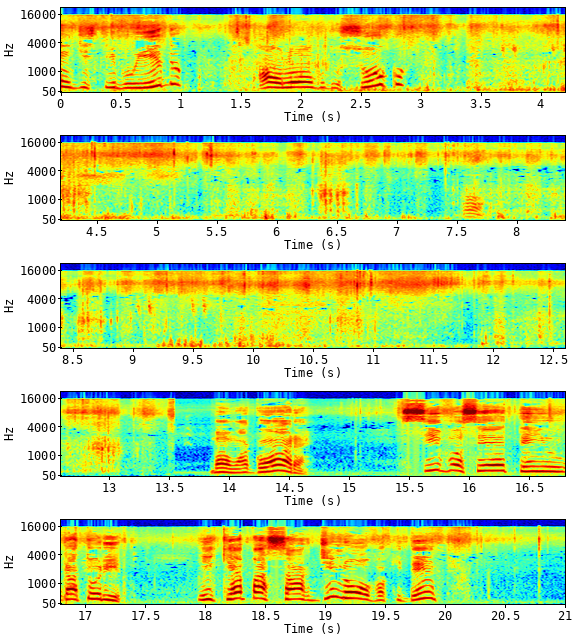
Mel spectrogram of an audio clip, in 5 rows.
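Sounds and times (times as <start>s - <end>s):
boots crunching on straw and soil: 0.0s - 13.6s, 15.1s - 21.0s
manure rustling and pattering: 0.0s - 13.6s, 15.0s - 21.0s.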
